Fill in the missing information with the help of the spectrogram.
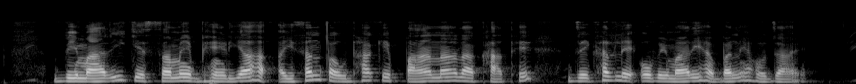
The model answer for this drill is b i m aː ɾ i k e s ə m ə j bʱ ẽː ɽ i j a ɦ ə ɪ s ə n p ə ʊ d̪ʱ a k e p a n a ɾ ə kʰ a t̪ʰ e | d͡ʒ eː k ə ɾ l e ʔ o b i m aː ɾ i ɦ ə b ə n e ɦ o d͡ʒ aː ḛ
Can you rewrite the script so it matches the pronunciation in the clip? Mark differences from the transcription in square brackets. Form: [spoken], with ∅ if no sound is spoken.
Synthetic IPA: b i m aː ɾ i k e s ə m ə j bʱ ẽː ɽ i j a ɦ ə ɪ s ə n p ə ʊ d̪ʱ a k e p a n a ɾ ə kʰ a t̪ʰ e | d͡ʒ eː [kʰ] ə ɾ l e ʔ o b i m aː ɾ i ɦ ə b ə n e ɦ o d͡ʒ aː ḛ

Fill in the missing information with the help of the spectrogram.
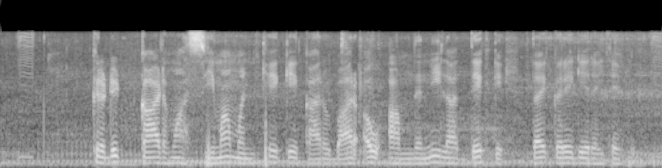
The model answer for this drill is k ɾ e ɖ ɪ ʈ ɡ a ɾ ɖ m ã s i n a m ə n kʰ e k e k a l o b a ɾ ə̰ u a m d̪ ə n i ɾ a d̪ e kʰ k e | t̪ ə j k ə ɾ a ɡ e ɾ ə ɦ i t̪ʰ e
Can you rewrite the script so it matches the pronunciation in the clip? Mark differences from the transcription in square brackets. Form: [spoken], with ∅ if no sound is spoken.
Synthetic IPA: k ɾ e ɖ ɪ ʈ [k] a ɾ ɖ m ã s i [m] a m ə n kʰ e k e k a [ɾ] o b a ɾ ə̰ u a m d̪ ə n i [l] a d̪ e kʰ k e | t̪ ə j k ə ɾ [e] ɡ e ɾ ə ɦ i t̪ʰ e

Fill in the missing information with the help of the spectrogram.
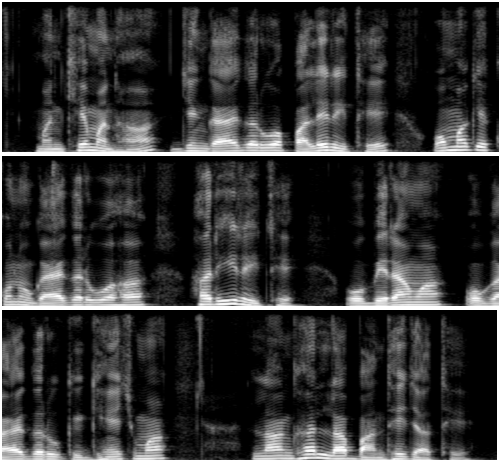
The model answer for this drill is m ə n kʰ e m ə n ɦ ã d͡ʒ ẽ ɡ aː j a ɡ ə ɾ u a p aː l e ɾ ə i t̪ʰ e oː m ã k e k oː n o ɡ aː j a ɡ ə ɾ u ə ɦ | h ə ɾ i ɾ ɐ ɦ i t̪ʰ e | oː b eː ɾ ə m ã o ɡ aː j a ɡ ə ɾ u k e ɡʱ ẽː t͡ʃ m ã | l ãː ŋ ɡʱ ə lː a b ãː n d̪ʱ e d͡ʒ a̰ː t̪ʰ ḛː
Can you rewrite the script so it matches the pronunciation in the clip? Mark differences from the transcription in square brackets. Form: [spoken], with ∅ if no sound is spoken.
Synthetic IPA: m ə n kʰ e m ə n ɦ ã d͡ʒ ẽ ɡ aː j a ɡ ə ɾ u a p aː l e ɾ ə i t̪ʰ e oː m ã k e k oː n o ɡ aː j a ɡ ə ɾ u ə ɦ | h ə ɾ i ɾ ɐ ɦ i t̪ʰ e | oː b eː ɾ [a] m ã o ɡ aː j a ɡ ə ɾ u k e ɡʱ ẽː t͡ʃ m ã | l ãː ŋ ɡʱ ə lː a b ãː n d̪ʱ e d͡ʒ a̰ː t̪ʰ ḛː

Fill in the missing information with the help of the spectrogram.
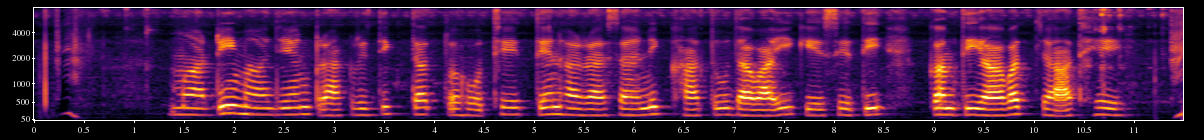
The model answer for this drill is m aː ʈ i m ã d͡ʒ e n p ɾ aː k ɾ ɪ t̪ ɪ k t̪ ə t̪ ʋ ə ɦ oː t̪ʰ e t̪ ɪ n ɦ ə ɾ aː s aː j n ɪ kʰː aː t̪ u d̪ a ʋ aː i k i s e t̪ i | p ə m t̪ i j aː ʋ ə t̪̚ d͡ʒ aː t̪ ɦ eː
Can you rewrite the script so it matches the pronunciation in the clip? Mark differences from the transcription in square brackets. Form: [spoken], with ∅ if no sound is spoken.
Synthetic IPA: m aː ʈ i m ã d͡ʒ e n p ɾ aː k ɾ ɪ t̪ ɪ k t̪ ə t̪ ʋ ə ɦ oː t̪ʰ e t̪ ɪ n ɦ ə ɾ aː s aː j n ɪ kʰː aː t̪ u d̪ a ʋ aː i k [e] s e t̪ i | [k] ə m t̪ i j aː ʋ ə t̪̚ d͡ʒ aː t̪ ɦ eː

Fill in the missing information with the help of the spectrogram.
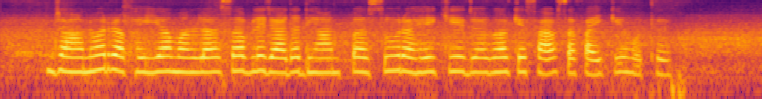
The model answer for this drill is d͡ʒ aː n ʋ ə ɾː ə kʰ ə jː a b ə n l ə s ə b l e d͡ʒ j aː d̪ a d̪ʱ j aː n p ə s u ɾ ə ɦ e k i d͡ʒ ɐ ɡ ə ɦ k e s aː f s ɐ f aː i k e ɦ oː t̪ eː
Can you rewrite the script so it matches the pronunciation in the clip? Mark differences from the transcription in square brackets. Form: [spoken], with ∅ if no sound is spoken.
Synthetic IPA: d͡ʒ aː n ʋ ə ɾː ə kʰ ə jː a [m] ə n l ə s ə b l e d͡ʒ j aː d̪ a d̪ʱ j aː n p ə s u ɾ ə ɦ e k [e] d͡ʒ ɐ ɡ ə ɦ k e s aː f s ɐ f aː i k e ɦ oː t̪ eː

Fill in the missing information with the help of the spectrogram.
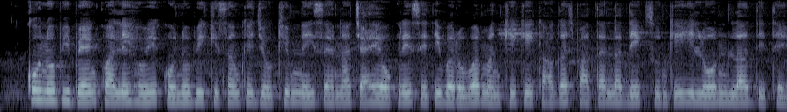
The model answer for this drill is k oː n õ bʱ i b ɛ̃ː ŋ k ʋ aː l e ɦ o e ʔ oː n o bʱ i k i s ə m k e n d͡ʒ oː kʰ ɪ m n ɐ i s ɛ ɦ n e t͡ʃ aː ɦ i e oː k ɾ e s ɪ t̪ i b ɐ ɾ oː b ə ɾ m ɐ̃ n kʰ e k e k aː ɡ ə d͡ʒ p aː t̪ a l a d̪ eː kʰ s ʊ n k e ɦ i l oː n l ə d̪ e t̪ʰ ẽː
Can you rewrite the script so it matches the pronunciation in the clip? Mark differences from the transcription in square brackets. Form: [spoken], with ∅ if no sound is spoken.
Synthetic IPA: k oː n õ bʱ i b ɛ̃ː ŋ k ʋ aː l e ɦ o e [k] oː n o bʱ i k [ɪ] s ə m k e [∅] d͡ʒ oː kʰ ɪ m n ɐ i s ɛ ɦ n [a] t͡ʃ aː ɦ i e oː k ɾ e s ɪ t̪ i b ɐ ɾ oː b ə ɾ m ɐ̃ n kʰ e k e k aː ɡ ə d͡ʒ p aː t̪ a l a d̪ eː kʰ s ʊ n k e ɦ i l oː n l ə d̪ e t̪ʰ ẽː

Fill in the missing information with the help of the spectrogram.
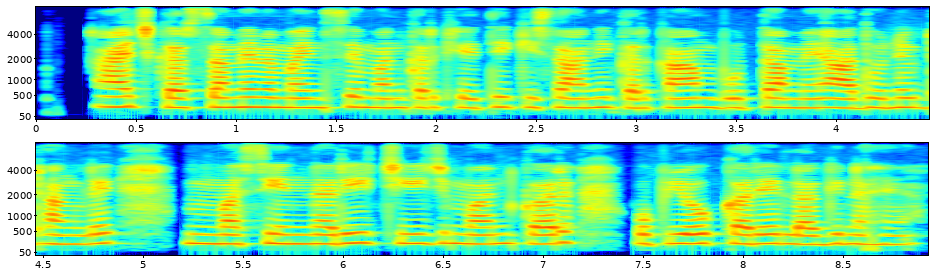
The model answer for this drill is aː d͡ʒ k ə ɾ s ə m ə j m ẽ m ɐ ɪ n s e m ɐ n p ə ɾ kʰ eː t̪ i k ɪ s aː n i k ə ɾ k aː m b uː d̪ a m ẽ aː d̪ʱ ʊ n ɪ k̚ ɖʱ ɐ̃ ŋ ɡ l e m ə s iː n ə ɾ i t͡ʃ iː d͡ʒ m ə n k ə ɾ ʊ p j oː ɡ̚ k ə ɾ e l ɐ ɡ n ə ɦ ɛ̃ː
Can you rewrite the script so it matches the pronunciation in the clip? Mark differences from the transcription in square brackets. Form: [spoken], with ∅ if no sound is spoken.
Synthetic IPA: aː d͡ʒ k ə ɾ s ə m ə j m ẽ m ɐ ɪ n s e m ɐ n [k] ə ɾ kʰ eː t̪ i k ɪ s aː n i k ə ɾ k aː m b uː [t̪] a m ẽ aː d̪ʱ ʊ n ɪ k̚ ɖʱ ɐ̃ ŋ ɡ l e m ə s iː n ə ɾ i t͡ʃ iː d͡ʒ m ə n k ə ɾ ʊ p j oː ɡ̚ k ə ɾ e l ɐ ɡ n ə ɦ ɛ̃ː

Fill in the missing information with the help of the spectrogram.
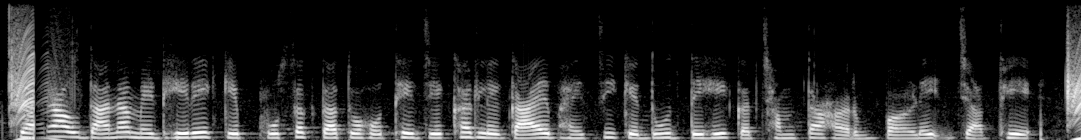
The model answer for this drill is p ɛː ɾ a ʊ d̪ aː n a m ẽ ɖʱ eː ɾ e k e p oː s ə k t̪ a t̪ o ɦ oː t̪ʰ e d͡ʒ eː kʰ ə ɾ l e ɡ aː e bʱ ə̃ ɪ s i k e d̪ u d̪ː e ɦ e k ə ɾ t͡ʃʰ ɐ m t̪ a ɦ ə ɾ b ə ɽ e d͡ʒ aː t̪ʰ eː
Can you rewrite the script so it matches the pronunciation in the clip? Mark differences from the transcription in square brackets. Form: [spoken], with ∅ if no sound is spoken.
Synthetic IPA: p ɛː ɾ a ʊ d̪ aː n a m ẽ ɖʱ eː ɾ e k e p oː s ə k t̪ a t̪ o ɦ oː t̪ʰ e d͡ʒ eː kʰ ə ɾ l e ɡ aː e bʱ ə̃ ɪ s i k e d̪ [uː] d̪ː e ɦ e k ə ɾ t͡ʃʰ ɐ m t̪ a ɦ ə ɾ b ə ɽ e d͡ʒ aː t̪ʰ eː

